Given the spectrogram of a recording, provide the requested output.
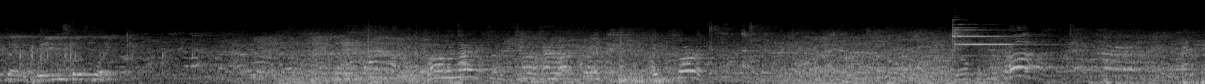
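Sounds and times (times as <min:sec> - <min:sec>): crowd chatter in large hall: 0:00.0 - 0:12.0
boxing ring bell: 0:09.5 - 0:10.5.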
